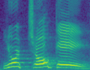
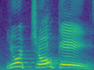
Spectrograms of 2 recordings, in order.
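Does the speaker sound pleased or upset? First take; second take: pleased; pleased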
